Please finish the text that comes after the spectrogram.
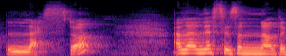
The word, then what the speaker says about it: Leicester: Worcester and Worcestershire then we don't have life Esther we have Leicester and then this is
